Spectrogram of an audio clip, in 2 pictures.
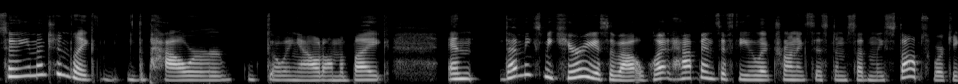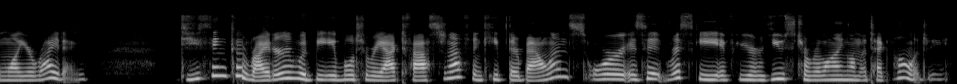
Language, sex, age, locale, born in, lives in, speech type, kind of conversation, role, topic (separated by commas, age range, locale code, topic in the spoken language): English, female, 25-29, en-US, United States, United States, read, expert-assistant, asker, How does a bicycle stay balanced when moving?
